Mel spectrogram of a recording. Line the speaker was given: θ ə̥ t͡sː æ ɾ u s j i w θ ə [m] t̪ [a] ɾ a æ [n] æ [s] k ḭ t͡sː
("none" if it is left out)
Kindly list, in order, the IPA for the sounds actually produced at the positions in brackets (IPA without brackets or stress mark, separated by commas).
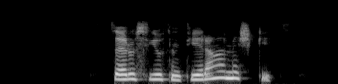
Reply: n, i, m, ʃ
